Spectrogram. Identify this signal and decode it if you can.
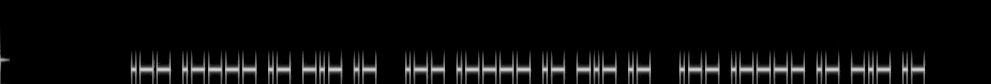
Morse code, heard as a keyed tone, about 28 wpm, 700 Hz. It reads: W1AKA W1AKA W1AKA
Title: USA Call Signs Repeated 3x 28wpm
